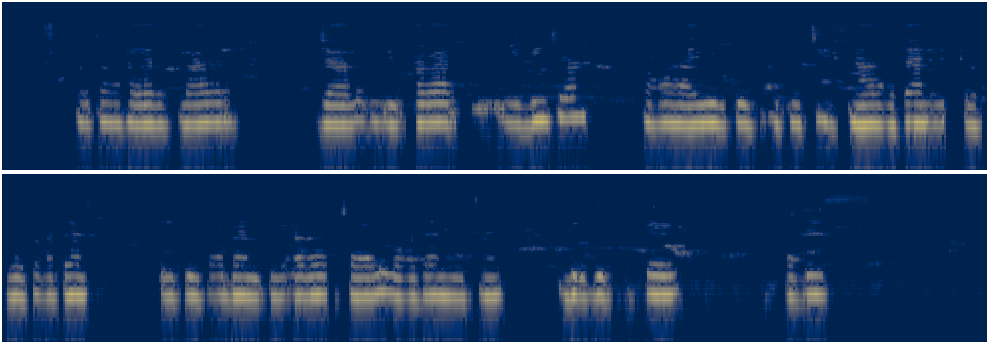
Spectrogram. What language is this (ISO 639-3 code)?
som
